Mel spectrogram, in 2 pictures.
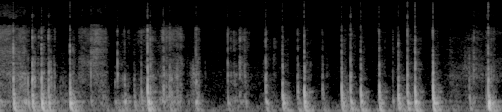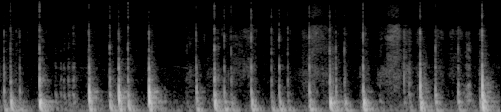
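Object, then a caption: Open paperback book pages. Fingertips tap on the paper pages of an open paperback book, close up. The result is a rapid, rhythmic run of soft, dull taps with a papery thump, each dying away almost at once.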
